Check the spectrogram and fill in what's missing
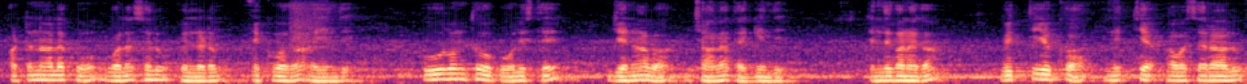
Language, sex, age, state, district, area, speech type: Telugu, male, 30-45, Andhra Pradesh, Nellore, urban, spontaneous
